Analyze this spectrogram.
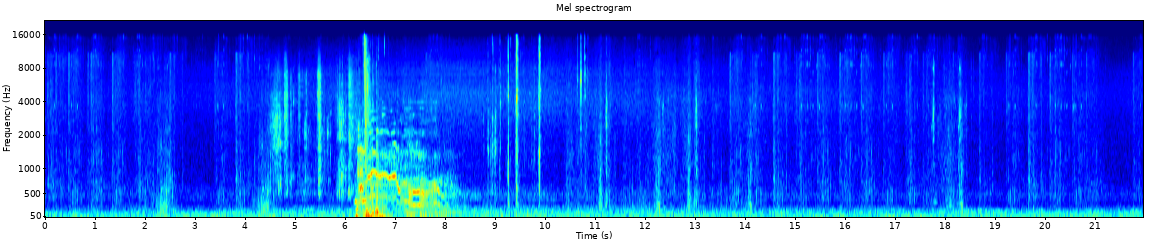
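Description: Footsteps crunch softly on rough ground.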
